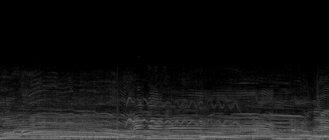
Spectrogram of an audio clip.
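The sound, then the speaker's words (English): A large crowd cheers and shouts loudly for several seconds after being asked how they feel about Prime Minister Trudeau, a dense continuous roar of many overlapping voices with rising and falling yells, whoops layered on top. “To know from the crowd.”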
